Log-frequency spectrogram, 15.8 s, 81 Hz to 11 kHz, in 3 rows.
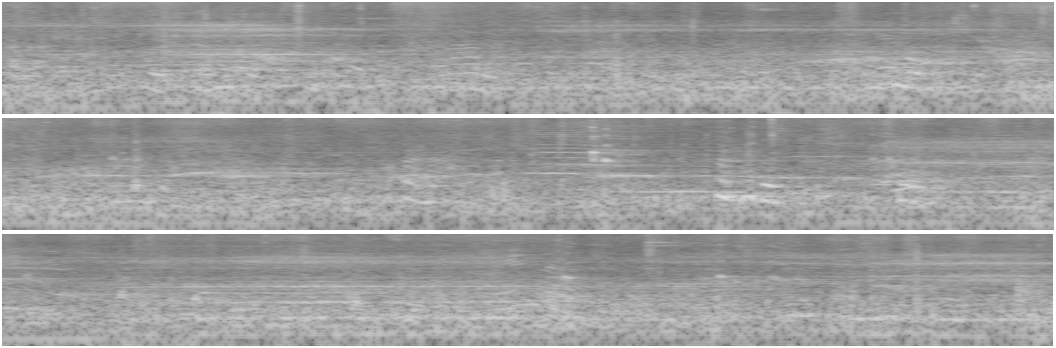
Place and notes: {
  "title": "Гандан тэгчинлин хийд - Gandantegchinlin monastery - Ulan Bator - Mongolia - inside - prayer wheels",
  "date": "2014-11-08 15:10:00",
  "description": "inside the temple - prayer wheels continuously turning",
  "latitude": "47.92",
  "longitude": "106.89",
  "altitude": "1328",
  "timezone": "Asia/Ulaanbaatar"
}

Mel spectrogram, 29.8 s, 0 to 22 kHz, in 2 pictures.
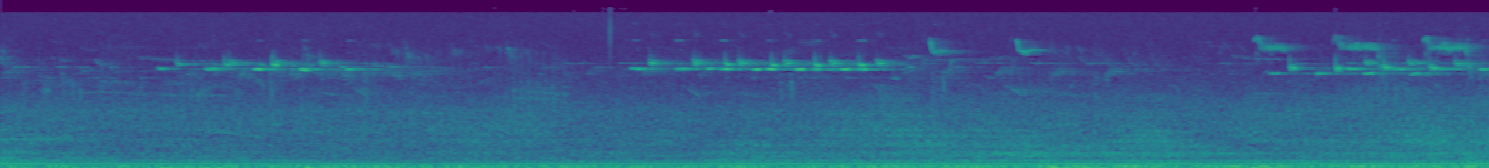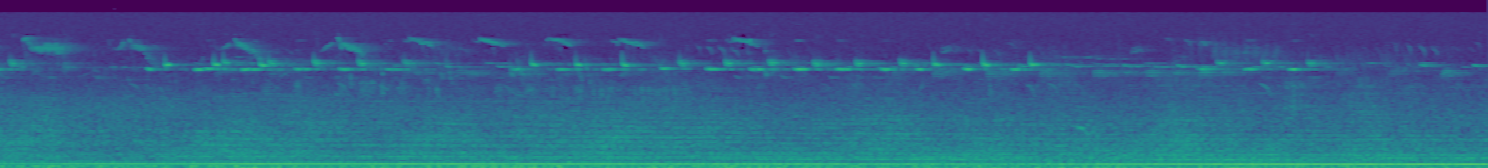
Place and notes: {
  "title": "Martha-Stein-Weg, Bad Berka, Deutschland - A Feint Sign Of Spring Germany: Woodpecker in Space",
  "date": "2021-02-20 13:15:00",
  "description": "Binaural recording of a feint sign of Spring 2021 in a Park in Germany. A Woodpecker can be heard in the right channel. There is a perception of height with the subtle calls of other birds. Date: 20.02.2021.\nRecording technology: BEN- Binaural Encoding Node built with LOM MikroUsi Pro (XLR version) and Zoom F4.",
  "latitude": "50.90",
  "longitude": "11.29",
  "altitude": "276",
  "timezone": "Europe/Berlin"
}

